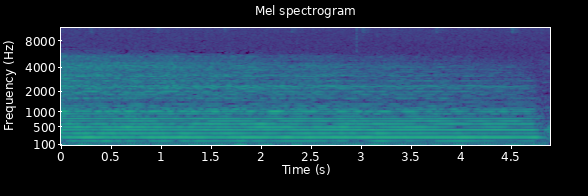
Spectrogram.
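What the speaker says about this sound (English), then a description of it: "I'll go ahead and give you a low E to tune to if you want to play along with the record" A sustained low E note on a distorted electric guitar, offered as a tuning reference, rings steadily and loud for the full length before cutting off at the very end, with no voices.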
